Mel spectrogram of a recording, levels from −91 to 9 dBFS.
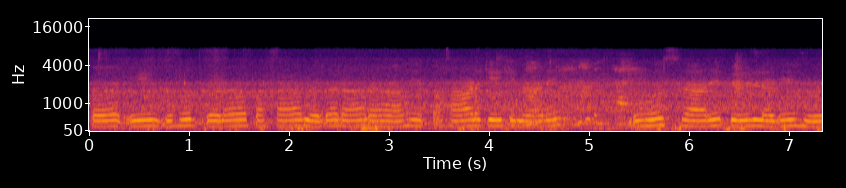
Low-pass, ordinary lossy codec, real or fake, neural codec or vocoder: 7.2 kHz; none; real; none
